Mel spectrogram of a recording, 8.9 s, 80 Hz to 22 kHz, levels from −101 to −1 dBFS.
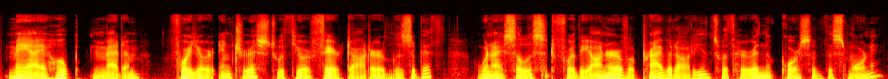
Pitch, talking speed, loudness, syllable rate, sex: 95 Hz, 205 wpm, -21 LUFS, 5.7 syllables/s, male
